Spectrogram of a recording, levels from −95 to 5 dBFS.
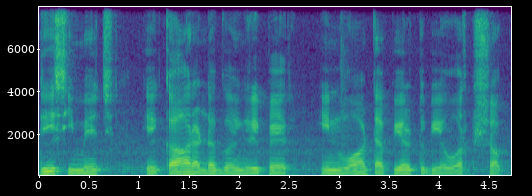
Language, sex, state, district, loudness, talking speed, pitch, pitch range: English, male, Karnataka, Bangalore, -19 LUFS, 175 wpm, 115 Hz, 110-120 Hz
